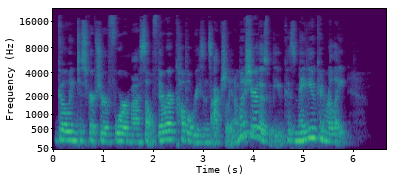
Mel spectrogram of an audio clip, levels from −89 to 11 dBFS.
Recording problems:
off-mic speech; far
room echo; slight; dies away in 0.3 s

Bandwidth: 18.5 kHz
